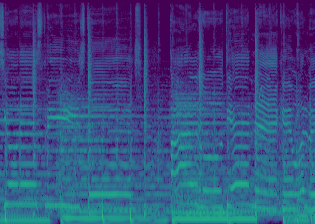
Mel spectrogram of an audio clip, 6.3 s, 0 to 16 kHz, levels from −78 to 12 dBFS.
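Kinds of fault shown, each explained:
No technical fault can be heard anywhere in this audio. Nothing in the sound calls for an explanation of any kind of fault.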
